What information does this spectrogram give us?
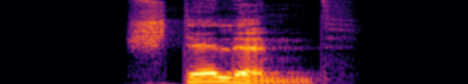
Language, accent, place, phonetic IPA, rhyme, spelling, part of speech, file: German, Germany, Berlin, [ˈʃtɛlənt], -ɛlənt, stellend, verb, De-stellend.ogg
- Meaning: present participle of stellen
